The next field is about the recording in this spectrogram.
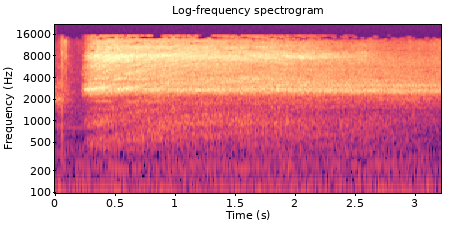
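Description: A group exhaling together in a power vinyasa yoga class, a long, steady, airy hiss that starts abruptly and slowly tapers over about three seconds.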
